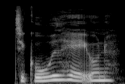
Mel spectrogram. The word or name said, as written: TILGODEHAVENDER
